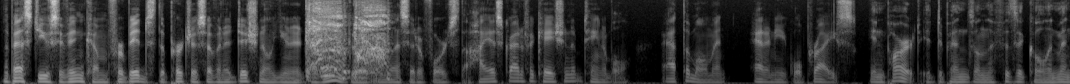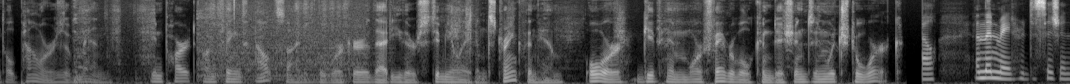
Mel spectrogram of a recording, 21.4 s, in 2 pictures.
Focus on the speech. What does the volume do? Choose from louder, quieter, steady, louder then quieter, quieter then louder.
quieter then louder.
